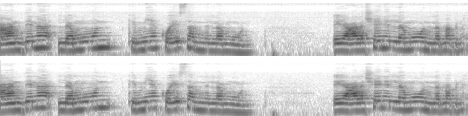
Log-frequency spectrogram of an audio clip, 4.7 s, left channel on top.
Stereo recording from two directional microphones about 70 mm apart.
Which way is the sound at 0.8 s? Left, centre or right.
Centre.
